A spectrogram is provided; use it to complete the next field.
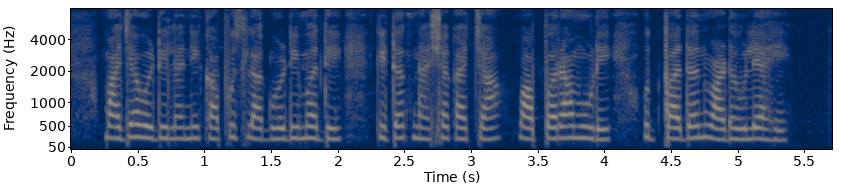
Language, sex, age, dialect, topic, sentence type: Marathi, female, 31-35, Varhadi, agriculture, statement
